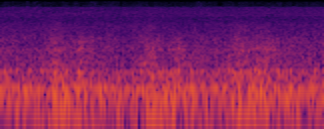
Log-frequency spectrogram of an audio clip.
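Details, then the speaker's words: Maytag top-load washer in high-speed spin with the drain pump running: a quiet, steady hum with no shaking, banging or out-of-balance thumping. It is spinning normally. "So here we are with the washer, and what it's doing right now is spinning all the water out of the clothes while running the drain at the same time, so that's what that noise is."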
